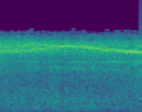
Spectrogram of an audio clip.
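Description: Aircraft engine rushing overhead as a sound effect, a loud, steady, hissing jet-like roar sustained without break and with no voices.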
